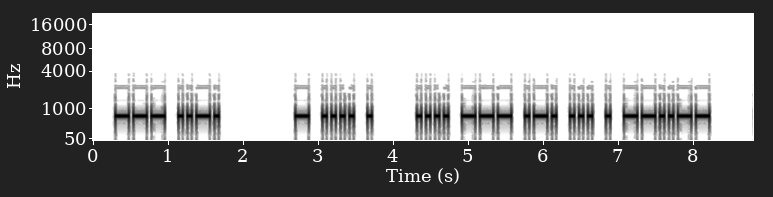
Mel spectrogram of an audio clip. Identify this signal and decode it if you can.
Morse code, heard as a keyed tone, about 20 wpm, 700 Hz. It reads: OF THE HORSE,
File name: 20 WPM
